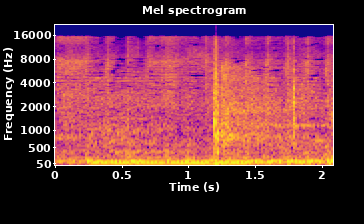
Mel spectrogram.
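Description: A sharp crack of an inline hockey stick striking the plastic ball, a little over a second in, over background music with a steady bass line.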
